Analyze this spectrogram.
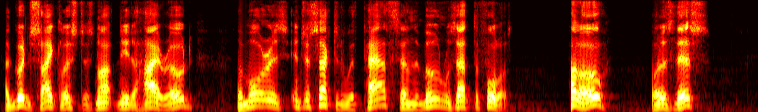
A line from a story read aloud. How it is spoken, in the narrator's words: said Holmes impatiently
